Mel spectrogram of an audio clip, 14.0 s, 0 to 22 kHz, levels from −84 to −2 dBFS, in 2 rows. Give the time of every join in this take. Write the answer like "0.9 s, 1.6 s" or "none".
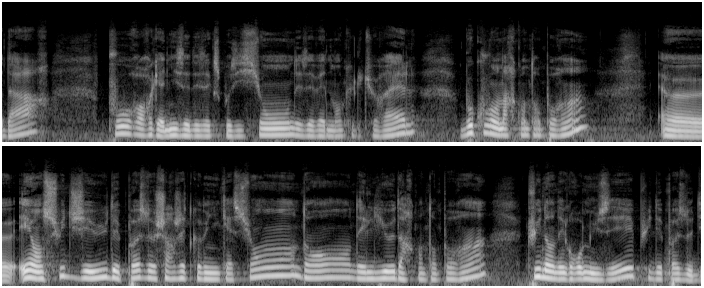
none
